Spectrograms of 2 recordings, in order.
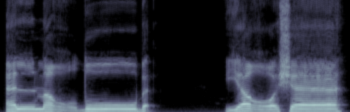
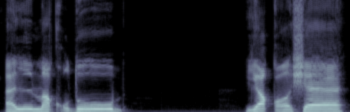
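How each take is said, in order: First: The throat consonant flows smoothly as continuous friction. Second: The throat consonant is a stop, cut off abruptly. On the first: The speaker calls it right. "the sound of ghain should flow smoothly" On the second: The speaker calls it wrong. "the sound will stop and it will sound more like a qaf"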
